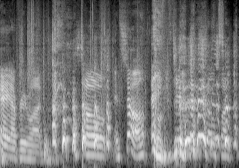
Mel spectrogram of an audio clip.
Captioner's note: laughs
